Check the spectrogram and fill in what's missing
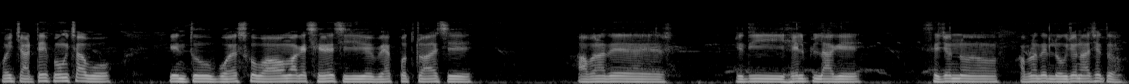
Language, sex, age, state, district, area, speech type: Bengali, male, 30-45, West Bengal, Darjeeling, urban, spontaneous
